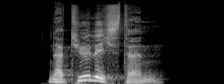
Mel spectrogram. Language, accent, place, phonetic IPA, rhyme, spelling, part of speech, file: German, Germany, Berlin, [naˈtyːɐ̯lɪçstn̩], -yːɐ̯lɪçstn̩, natürlichsten, adjective, De-natürlichsten.ogg
- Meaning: 1. superlative degree of natürlich 2. inflection of natürlich: strong genitive masculine/neuter singular superlative degree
